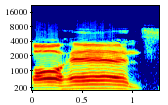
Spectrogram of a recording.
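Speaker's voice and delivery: loud, high yell with "hands" stretched out. Calling the crew to the ship in character: yelling. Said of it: "I'm yelling".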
